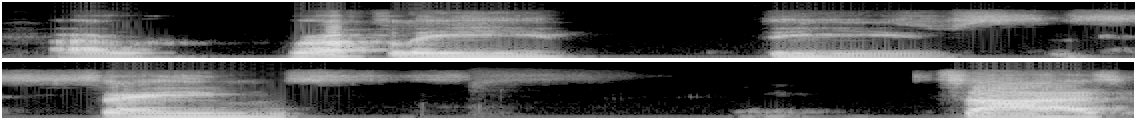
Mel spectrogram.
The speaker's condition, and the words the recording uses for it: Stuttering. The type of stutter that I have was silent blocks.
